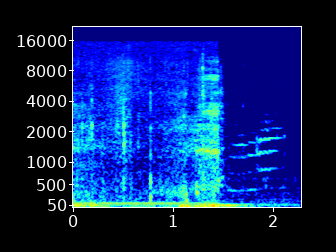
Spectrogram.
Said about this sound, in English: That's Mama Cat crying for her babies.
